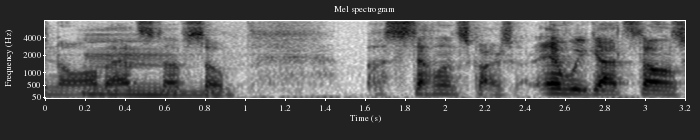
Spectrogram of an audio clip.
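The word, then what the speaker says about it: Stellan: Thank you Stellin. I want to say Skellen but I think I'm I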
